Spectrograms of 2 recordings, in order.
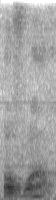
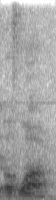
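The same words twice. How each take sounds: First: It is said fast with some sounds dropped. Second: It is said fast with some sounds dropped.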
